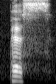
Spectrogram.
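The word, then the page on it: pes: San Lucas Quiaviní Zapotec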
